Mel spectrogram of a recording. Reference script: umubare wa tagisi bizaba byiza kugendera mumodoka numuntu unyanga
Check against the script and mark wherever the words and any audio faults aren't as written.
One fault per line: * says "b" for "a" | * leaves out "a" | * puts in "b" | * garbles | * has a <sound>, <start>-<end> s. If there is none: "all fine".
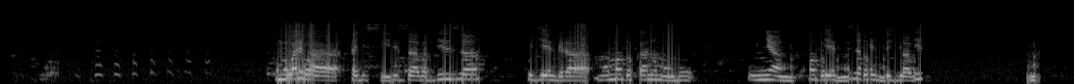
* has a laugh, 0.7-2.3 s
* garbles
* has a laugh, 10.3-10.4 s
